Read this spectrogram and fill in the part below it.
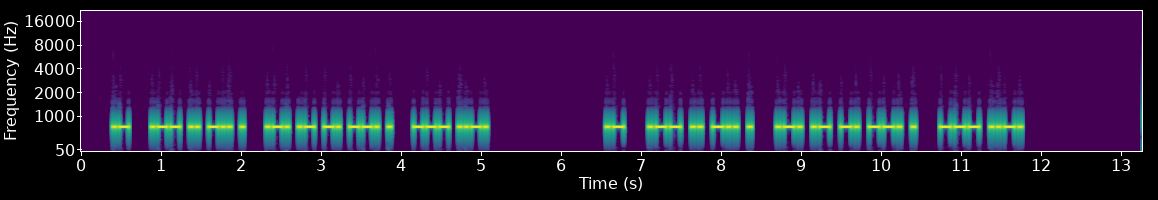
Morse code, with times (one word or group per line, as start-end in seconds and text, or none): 0.4-0.6 A
0.9-2.0 WIDE
2.3-3.9 RANGE
4.2-5.1 OF
6.6-6.8 A
7.1-8.4 WIDE
8.7-10.4 RANGE
10.7-11.8 OF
